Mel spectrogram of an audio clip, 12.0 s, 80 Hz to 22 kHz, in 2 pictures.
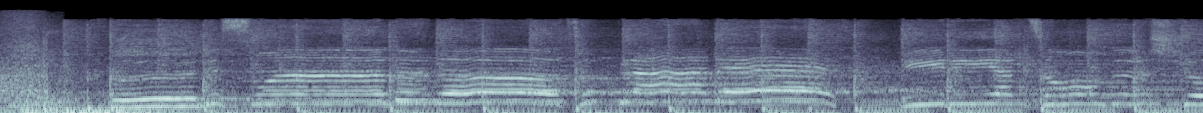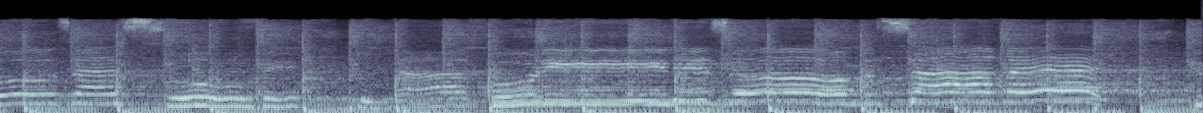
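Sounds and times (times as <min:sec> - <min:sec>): steady dance beat: 0:00.0 - 0:06.6
woman singing upbeat pop song: 0:00.4 - 0:12.0.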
